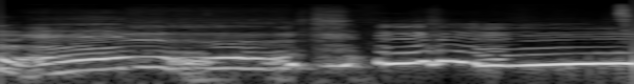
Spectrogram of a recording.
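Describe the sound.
A voice imitates a child crying, with wavering, whimpering sobs that rise and fall in pitch, broken by a couple of short catches of breath, fairly loud.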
